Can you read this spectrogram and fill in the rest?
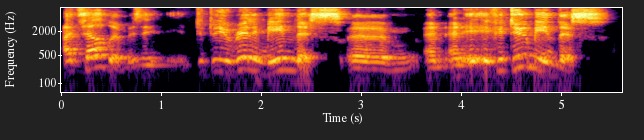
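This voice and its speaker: A middle-aged man with a bright, forward voice speaks as a guest in a live interview, giving blunt, frank warnings and pressing his points home. The sound rings off the walls of an echoey room. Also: a little high, big pitch swings, moderate pace. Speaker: guest, freelance translator.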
